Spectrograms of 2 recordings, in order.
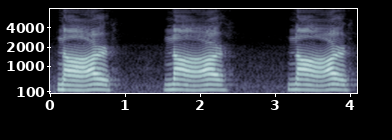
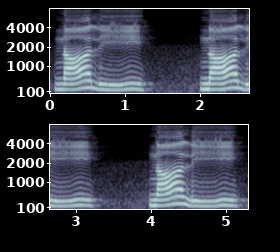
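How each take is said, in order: First: नार said short and quick; teacher shows regional variant; alternate pronunciation. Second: नाली drawn out very slowly, syllable by syllable; teacher drilling नाली slowly; Chinese pronunciation drill. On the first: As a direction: clip नार as one syllable. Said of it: "और बाज़ नाड़ बोलते हैं". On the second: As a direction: stretch नाली out for learners. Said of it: "बाज़ Chinese वेयर को नाली बोलते हैं". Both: Shown as a demonstration.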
